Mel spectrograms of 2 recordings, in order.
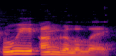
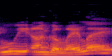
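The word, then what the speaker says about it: Uiagalelei: say it again say it again for everybody oui Ang I had been saying oui angele it's not lelay it's l OU Ang um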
